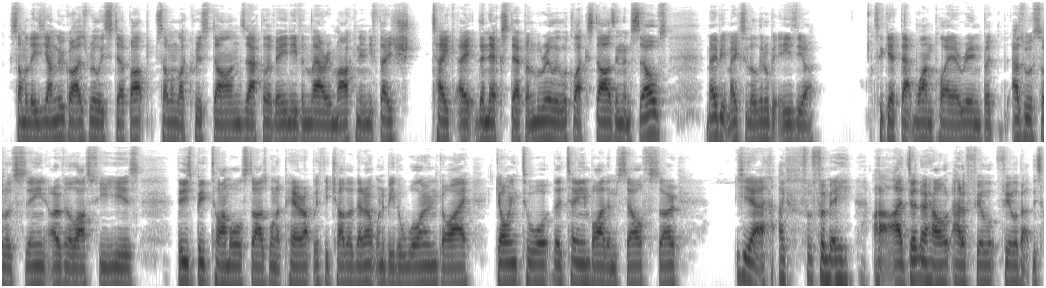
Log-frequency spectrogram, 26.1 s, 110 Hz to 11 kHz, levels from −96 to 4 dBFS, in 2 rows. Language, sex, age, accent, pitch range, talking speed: English, male, 20-39, Australian, 105-115 Hz, 225 wpm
